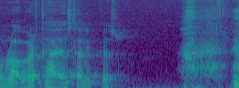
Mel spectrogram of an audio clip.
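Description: A man speaking Armenian in conversation, then a short pause ended by a quick, sharp intake of breath.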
